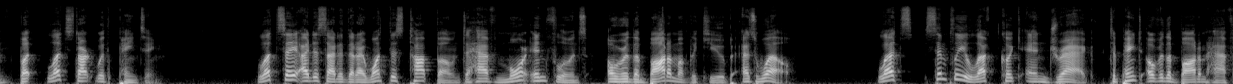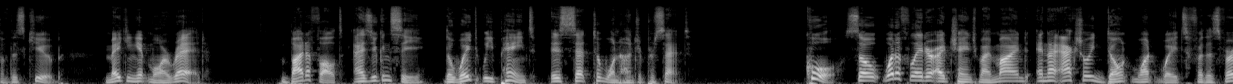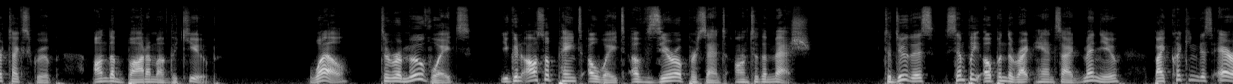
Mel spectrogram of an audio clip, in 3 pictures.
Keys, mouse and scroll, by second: 4.3 middle click, 7.4 middle click, 10.1 middle click, 11.0 click, 13.6 middle click, 14.4 click, 15.1 middle click, 15.4 click, 16.2 middle click, 16.4 click, 16.7 middle click, 16.9 click, 17.3 middle click, 17.5 click, 17.8 middle click, 18.0 click, 18.5 middle click, 18.6 click, 19.0 middle click, 19.2 click, 19.4 middle click, 19.6 click, 19.7 middle click, 20.9 middle click, 22.1 r, 23.5 middle click, 24.6 middle click, 27.2 middle click, 36.3 click.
